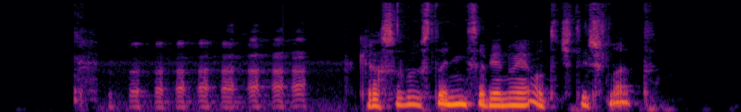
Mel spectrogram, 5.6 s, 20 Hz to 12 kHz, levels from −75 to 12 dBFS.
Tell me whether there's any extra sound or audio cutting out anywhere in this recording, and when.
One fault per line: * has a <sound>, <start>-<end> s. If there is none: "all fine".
* has a laugh, 0.8-2.4 s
